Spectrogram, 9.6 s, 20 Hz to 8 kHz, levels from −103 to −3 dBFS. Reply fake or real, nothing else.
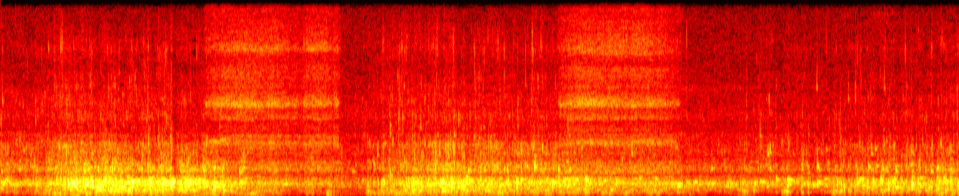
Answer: real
